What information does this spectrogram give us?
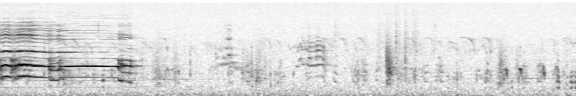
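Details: Rooster gives a loud, drawn-out crow lasting under two seconds, strong and harmonic, followed by quieter hens clucking in short, irregular bursts for the rest of the recording.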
